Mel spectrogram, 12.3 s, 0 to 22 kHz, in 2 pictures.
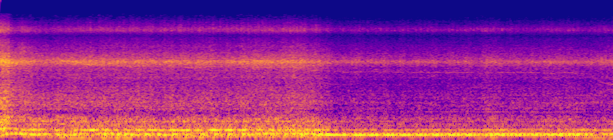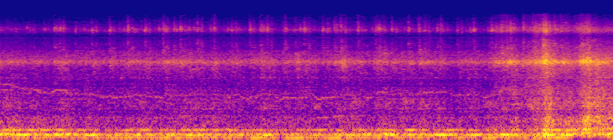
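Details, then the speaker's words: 1985 Chevy C10 short-bed V8 bought non-running, first start after starter install and an added quart of oil: deep, steady rumble with an even beat and no knocks or rattles; normal idle. "it sounds awesome guys"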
